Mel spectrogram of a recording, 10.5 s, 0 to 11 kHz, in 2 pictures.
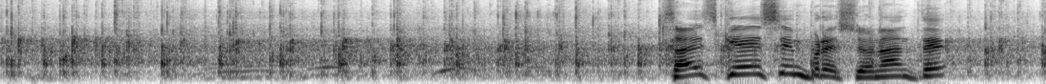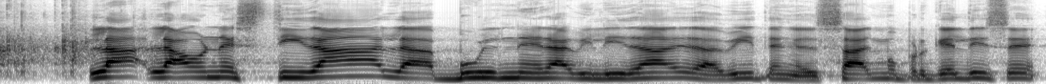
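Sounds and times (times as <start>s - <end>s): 
audience clapping: 0.0s - 6.5s
speech: 0.8s - 1.0s, 3.3s - 4.9s, 5.6s - 10.4s.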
